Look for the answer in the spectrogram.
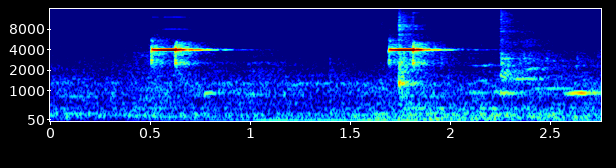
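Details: Siemens EX675FEC1E induction hob after resoldering two control boards to fix a stuck lock; two short, clean high beeps answer each zone selection over a quiet room; normal control response.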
